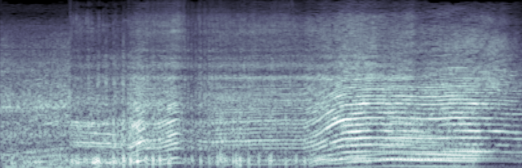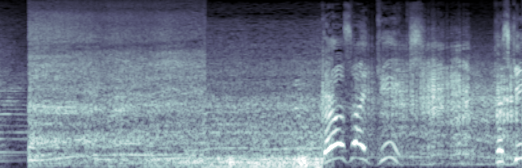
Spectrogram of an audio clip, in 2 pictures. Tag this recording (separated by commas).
driving snowmobile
